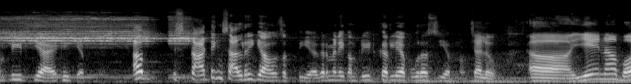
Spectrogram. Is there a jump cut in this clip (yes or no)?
no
